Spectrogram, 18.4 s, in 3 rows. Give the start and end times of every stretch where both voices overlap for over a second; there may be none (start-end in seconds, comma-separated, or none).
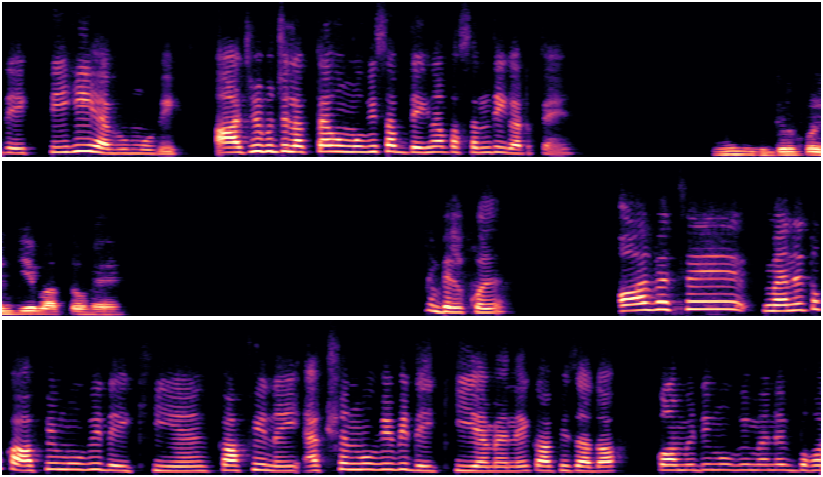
none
